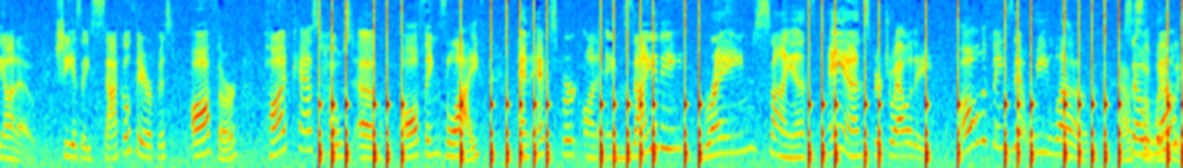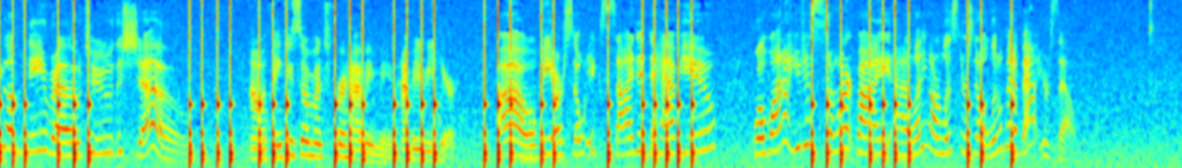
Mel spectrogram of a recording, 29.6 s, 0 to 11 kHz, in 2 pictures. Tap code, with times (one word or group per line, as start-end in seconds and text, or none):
4.0-8.8 NEW
10.1-15.9 MAPS
17.2-23.5 SOME
24.9-27.5 OF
